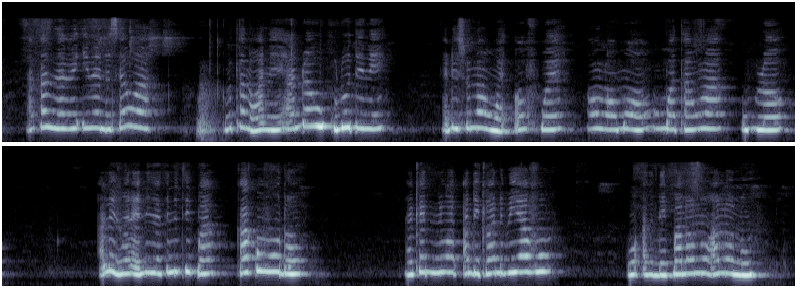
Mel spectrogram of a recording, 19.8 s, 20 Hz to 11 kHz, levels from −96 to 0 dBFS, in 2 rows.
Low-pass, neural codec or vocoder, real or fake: 7.2 kHz; none; real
